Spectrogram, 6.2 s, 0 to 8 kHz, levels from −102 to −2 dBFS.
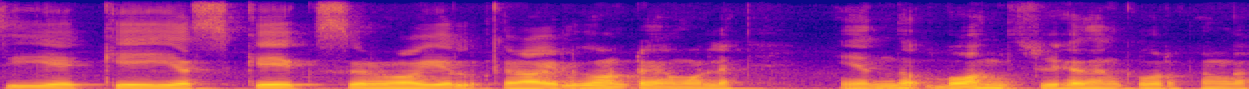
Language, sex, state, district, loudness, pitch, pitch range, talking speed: Telugu, male, Andhra Pradesh, Annamaya, -18 LUFS, 105 Hz, 100-110 Hz, 135 wpm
